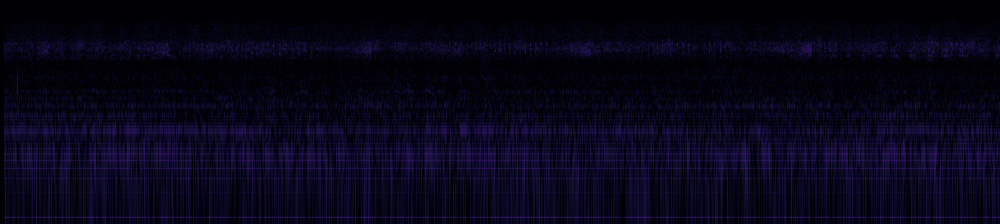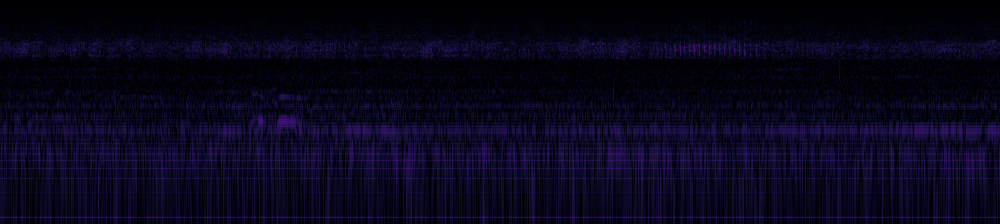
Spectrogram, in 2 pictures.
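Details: Insect buzzing around squash flowers in the morning, where honey bees collecting pollen fled as a hornet arrived; steady layered droning hum with several constant tones, continuous throughout, fairly faint.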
